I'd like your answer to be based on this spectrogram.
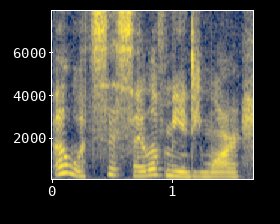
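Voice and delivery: ordinary talk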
